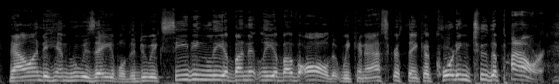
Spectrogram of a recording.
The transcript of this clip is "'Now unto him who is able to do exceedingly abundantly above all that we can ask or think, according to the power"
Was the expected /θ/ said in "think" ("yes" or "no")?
yes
